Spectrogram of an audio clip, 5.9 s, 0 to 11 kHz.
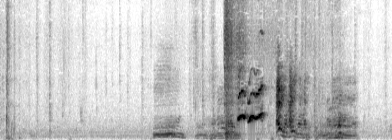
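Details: Collie puppy aged 47 days, recorded 4 July 2013, after a quiet start breaks into a run of squeaky yelps and whines, some sharp and high, others lower and nasal, lasting about three seconds.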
